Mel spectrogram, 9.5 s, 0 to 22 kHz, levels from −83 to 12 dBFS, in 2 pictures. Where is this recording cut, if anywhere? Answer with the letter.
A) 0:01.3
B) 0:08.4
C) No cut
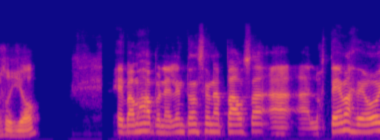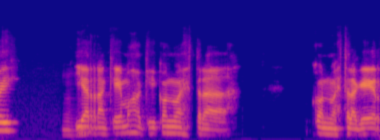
A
